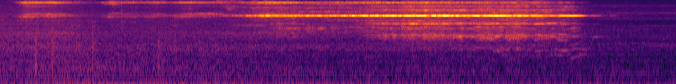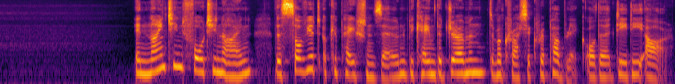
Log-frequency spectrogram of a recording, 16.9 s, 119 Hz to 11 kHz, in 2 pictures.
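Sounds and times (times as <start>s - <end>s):
train wheels squealing as it brakes: 0.0s - 8.9s
train rumbling: 0.0s - 10.1s
speech: 10.2s - 16.8s.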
